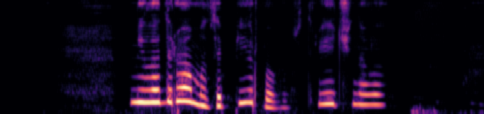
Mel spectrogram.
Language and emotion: Russian, sad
